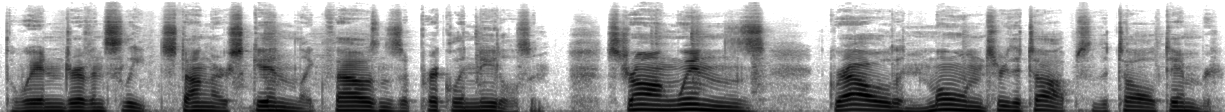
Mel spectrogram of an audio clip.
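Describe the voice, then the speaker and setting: A man's voice: mid-range voice, measured pace. A man reading a scripted story as an audiobook narrator.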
